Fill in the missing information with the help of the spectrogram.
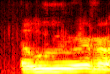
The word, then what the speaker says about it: oeuvre: Like I've enjoyed the whole Wilco oeuvre, or however the hell you pronounce that word. – Oeuvre, is that how it is? – That's how I say it.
